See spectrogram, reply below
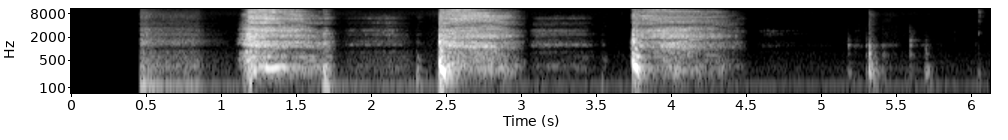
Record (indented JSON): {
  "three_cough_length": "6.1 s",
  "three_cough_amplitude": 26028,
  "three_cough_signal_mean_std_ratio": 0.35,
  "survey_phase": "alpha (2021-03-01 to 2021-08-12)",
  "age": "45-64",
  "gender": "Male",
  "wearing_mask": "No",
  "symptom_none": true,
  "smoker_status": "Never smoked",
  "recruitment_source": "REACT",
  "submission_delay": "2 days",
  "covid_test_result": "Negative",
  "covid_test_method": "RT-qPCR"
}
